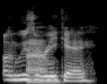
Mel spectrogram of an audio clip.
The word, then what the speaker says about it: Onwuzurike: Levi Onwuzurike, I'm probably mispronouncing that. – Onwuzurike, yeah.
